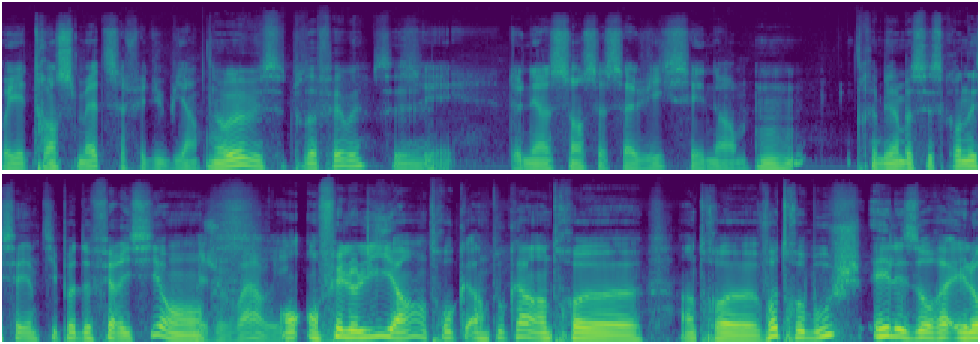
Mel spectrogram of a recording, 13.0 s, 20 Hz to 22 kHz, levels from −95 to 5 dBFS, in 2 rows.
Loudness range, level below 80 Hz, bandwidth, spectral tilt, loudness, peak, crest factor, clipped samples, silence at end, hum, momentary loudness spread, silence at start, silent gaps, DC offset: 12 LU; -46 dBFS; 16.5 kHz; -6.5 dB/octave; -18 LUFS; 0 dBFS; 18 dB; under 0.1%; 0 s; none; 17 LU; 0 s; none; under 0.1%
